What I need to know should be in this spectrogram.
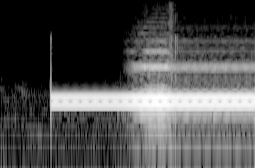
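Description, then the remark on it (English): After a brief quiet moment, a click gives way to a loud, steady telephone dial tone as the phone line to baseball guest John Neese drops; the tone hums on continuously, with a faint wash of background noise creeping in underneath. “We have a dial tone.”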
